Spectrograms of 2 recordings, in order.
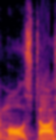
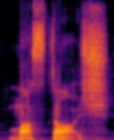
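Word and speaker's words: mustache: beard दाढ़ी beard beard मस्ता इस word को आपने मोस्टा नहीं बोलना मस्ता मस्ता मुछे अनल का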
